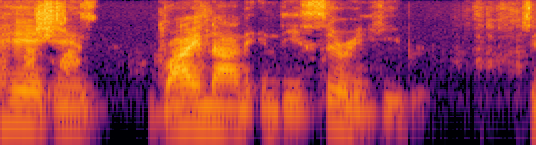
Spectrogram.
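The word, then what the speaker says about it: רענן: You have a ra and an I joined to make rai, and a na joined to make nan.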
